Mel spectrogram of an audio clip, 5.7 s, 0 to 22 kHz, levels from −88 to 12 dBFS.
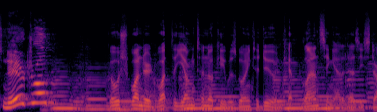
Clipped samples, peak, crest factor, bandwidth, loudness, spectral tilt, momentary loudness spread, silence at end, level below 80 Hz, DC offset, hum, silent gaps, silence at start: under 0.1%; -14 dBFS; 18 dB; 11 kHz; -33 LUFS; -6.5 dB/octave; 11 LU; 0 s; -62 dBFS; under 0.1%; none; none; 0.05 s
